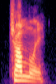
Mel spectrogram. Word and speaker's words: Cholmondeley: I'm seeing that because I'm in the footnotes of one of the things, and it says Jumanji is pronounced Chumley.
